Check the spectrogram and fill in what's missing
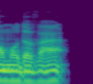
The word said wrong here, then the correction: Almodóvar: falei errado de novo, mas é isso, o Almodóvar,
